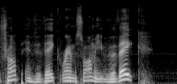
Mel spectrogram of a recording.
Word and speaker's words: Vivek: and VI Ram Swami VI which rhymes with cake but also with snake think of that what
